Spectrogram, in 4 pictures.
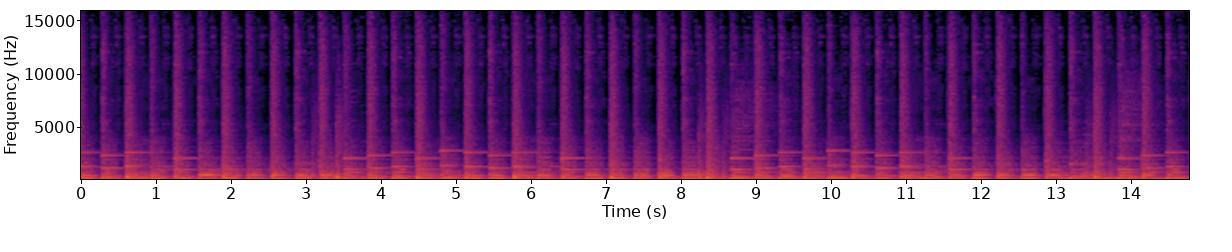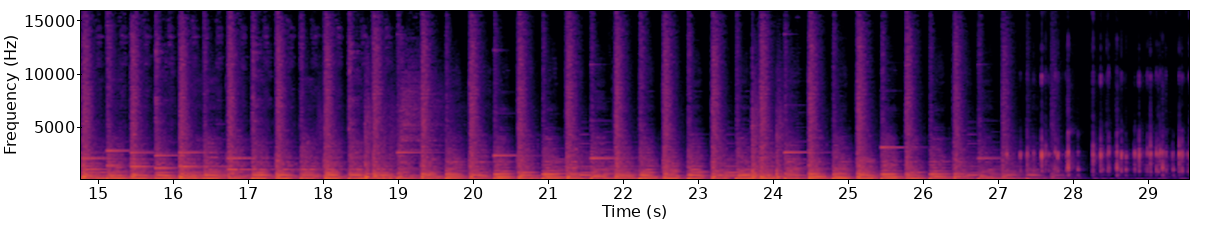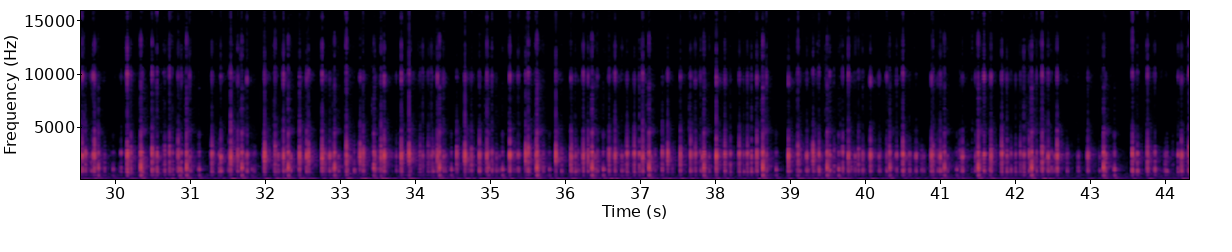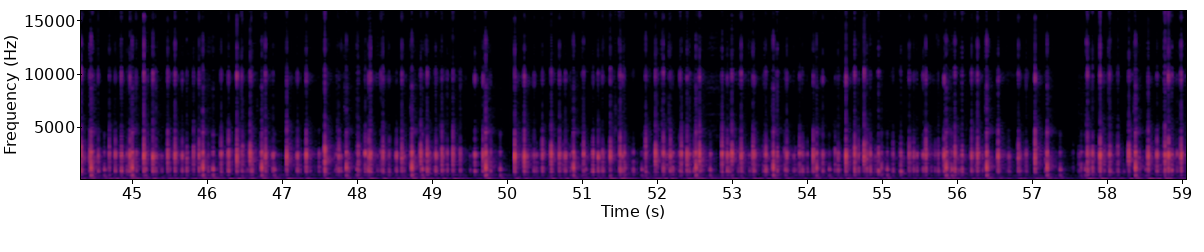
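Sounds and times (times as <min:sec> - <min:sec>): fast typing on mechanical keyboard: 0:27.1 - 0:59.0.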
